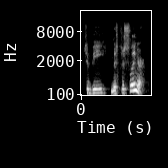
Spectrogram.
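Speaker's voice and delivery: ordinary delivery, nothing marked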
